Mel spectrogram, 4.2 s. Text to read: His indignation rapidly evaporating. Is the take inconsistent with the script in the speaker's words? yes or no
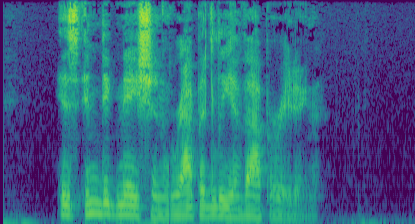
no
